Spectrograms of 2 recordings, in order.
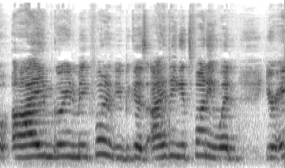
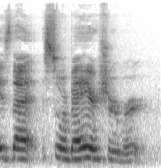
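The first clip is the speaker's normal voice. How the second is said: plain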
